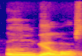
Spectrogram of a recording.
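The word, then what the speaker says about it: ἄγγελος: Exemplo, angelos, tá vendo? Esse gama aqui se lê como se fosse um N.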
